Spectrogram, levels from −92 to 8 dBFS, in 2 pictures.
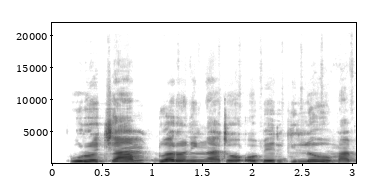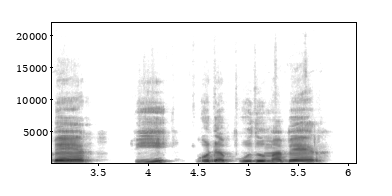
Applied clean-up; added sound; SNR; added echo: neural mask model Resemble Enhance denoiser.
